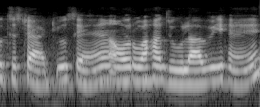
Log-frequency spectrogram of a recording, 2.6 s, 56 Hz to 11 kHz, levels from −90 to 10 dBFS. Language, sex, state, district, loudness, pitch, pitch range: Hindi, female, Odisha, Malkangiri, -17 LUFS, 200 Hz, 175-210 Hz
